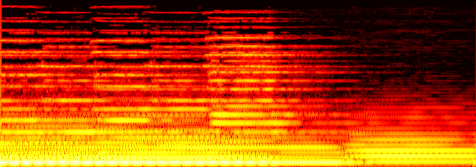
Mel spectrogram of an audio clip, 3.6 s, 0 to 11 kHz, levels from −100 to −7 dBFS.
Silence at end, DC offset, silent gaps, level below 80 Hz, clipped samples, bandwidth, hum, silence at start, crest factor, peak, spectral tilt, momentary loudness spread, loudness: 0 s; under 0.1%; none; -34 dBFS; under 0.1%; 5.4 kHz; none; 0 s; 12 dB; -4 dBFS; -9 dB/octave; 9 LU; -17 LUFS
